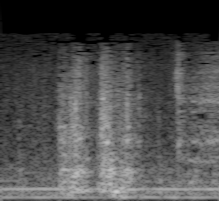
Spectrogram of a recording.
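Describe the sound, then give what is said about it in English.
A door handle is jiggled and the latch clicks, followed by the creak and knock of a door swinging open, with a steady low hum underneath and no voices. “Try the door.”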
